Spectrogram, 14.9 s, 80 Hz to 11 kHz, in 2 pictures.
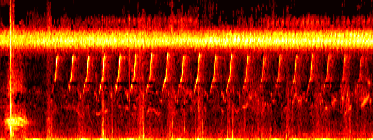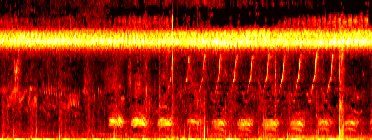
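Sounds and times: crow cawing: 0.0 - 1.6, 9.2 - 14.9
high insect drone: 0.0 - 14.9
low regular throbbing: 0.0 - 14.9.

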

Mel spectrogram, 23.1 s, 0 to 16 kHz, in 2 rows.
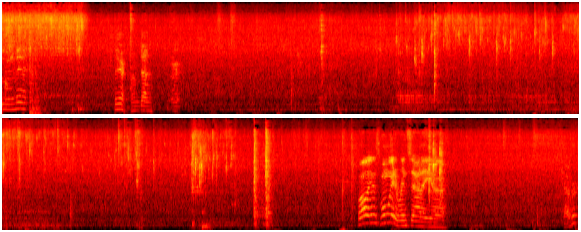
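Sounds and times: faucet running into a sink: 0.0 - 1.7, 7.8 - 13.0.

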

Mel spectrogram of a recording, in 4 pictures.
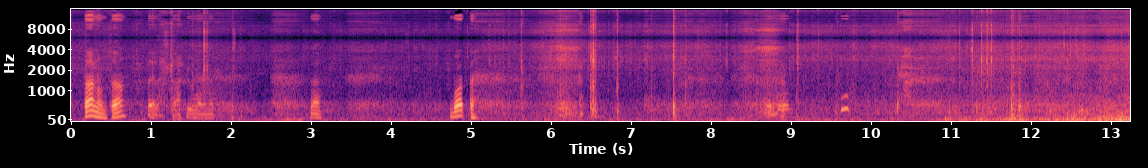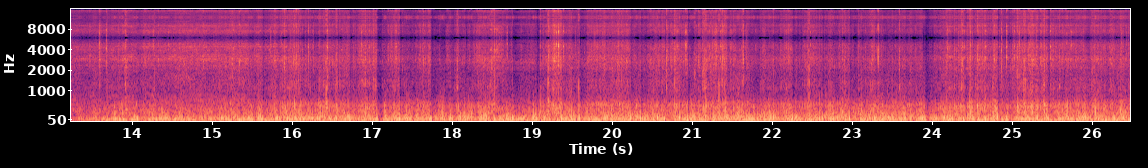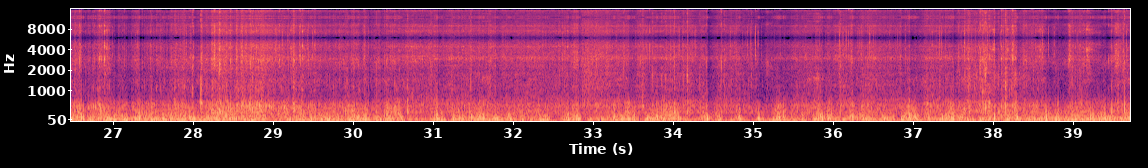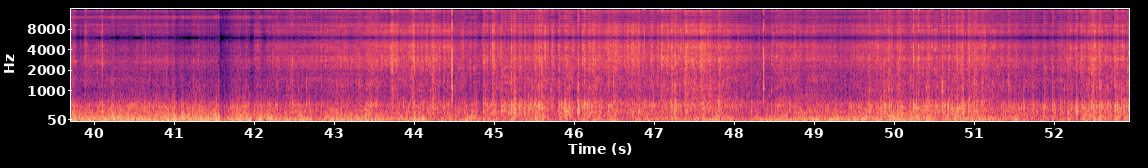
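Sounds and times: mountain bike rattling over trail: 0.0 - 52.9
wind buffeting microphone: 10.9 - 52.9.

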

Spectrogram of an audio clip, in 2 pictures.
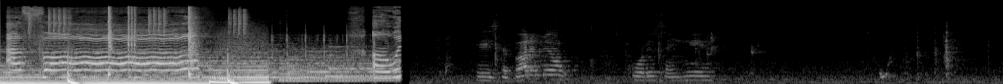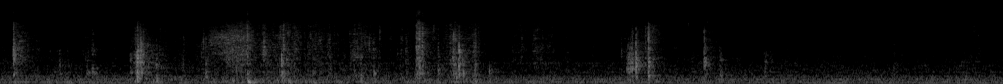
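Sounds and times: paper bag rustling: 11.4 - 17.3.

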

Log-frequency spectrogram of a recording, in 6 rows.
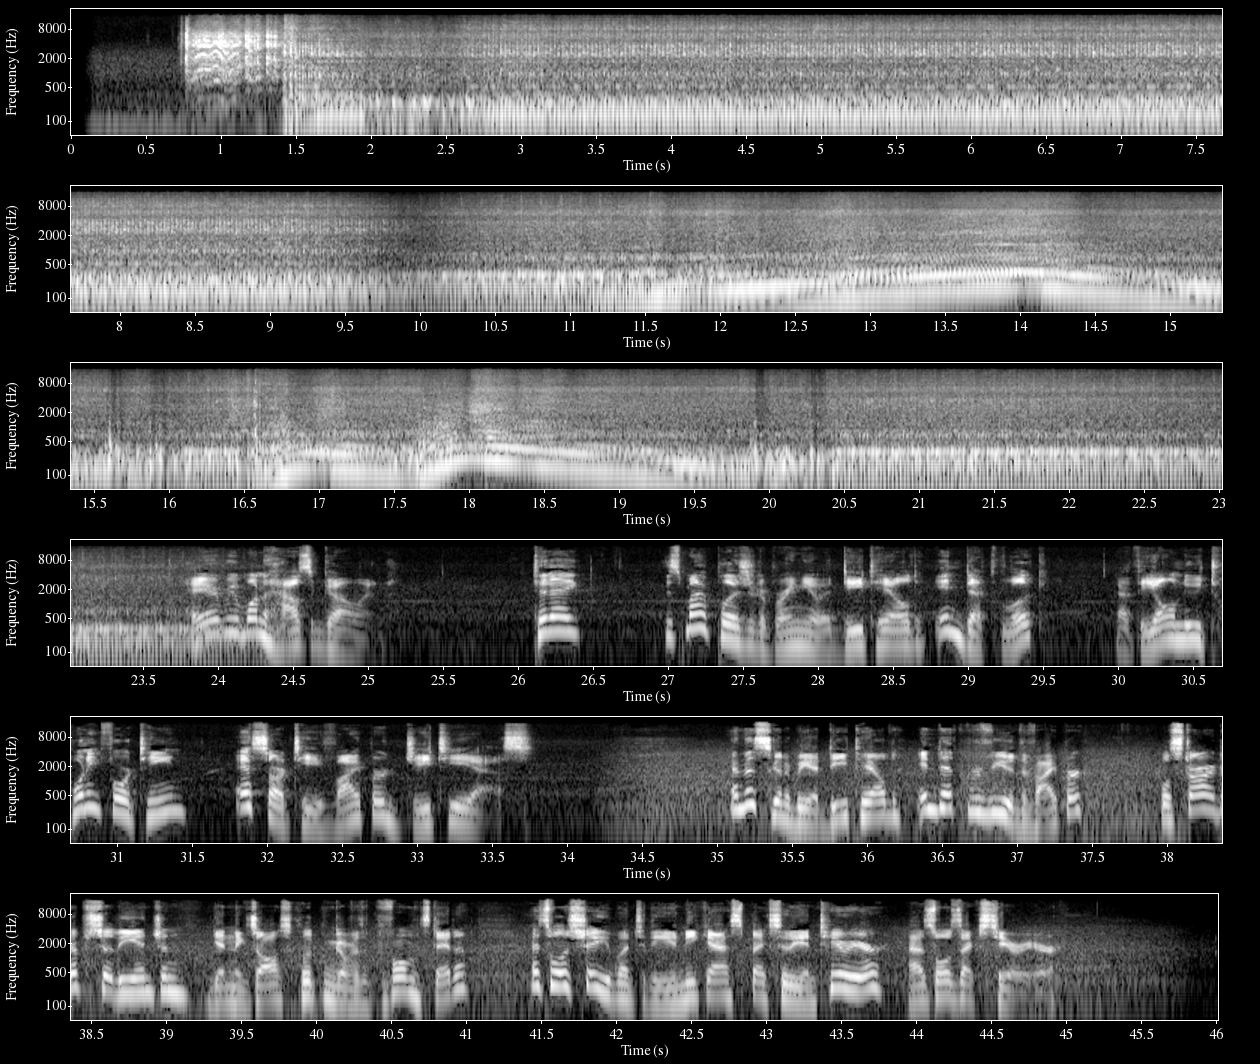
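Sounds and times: car engine starting and idling: 0.6 - 24.5
car engine revving: 0.7 - 24.4.

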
